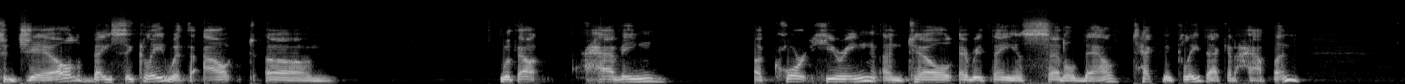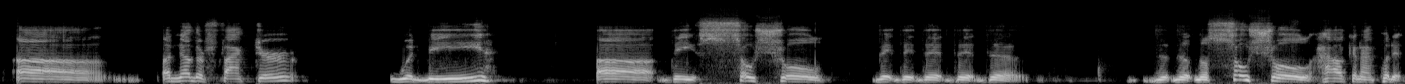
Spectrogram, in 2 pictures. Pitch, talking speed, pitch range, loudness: 130 Hz, 85 wpm, 110-170 Hz, -21 LUFS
